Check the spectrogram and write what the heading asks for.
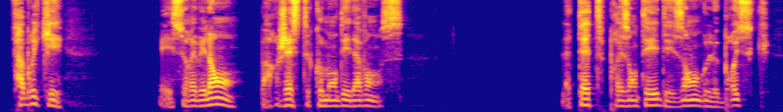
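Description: A man reading a crime novel aloud in measured, dramatic scripted narration with a husky voice. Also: mid-range voice, dry recording, studio quality. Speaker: audiobook reader.

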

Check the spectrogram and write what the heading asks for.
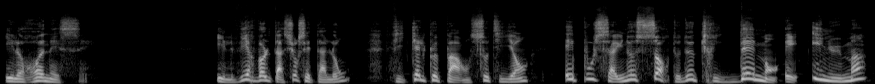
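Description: A man narrating a children's story aloud in an expressive, dramatic audiobook style. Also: on the high side, measured pace, breathy edge, dry recording, clean studio sound. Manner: lively and dramatic, shifting with the story.

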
